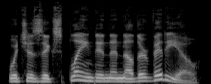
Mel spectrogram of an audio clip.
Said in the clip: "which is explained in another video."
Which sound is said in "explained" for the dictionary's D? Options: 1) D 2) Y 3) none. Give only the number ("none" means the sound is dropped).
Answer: 1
